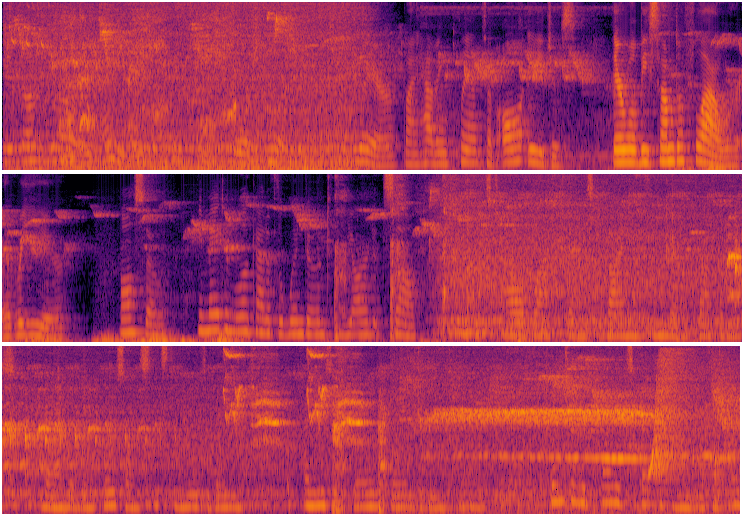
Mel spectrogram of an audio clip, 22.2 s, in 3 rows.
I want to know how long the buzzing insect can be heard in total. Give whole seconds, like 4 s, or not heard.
14 s.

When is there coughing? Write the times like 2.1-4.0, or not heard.
0.6-2.4, 10.6-12.0, 17.6-18.8.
